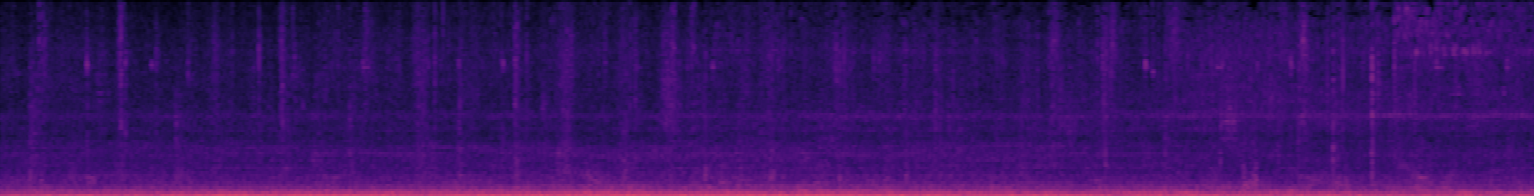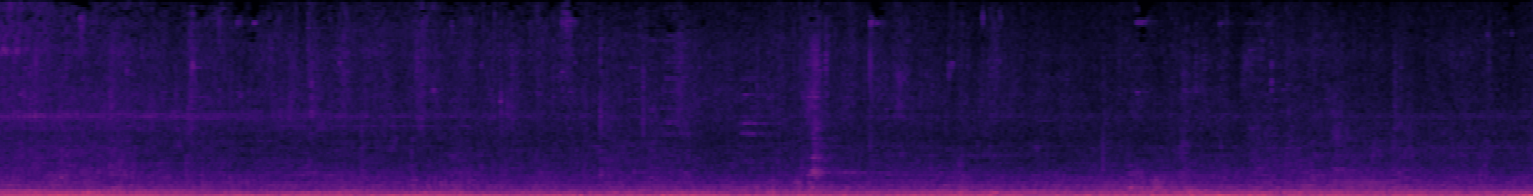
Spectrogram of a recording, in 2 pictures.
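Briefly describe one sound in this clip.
A low steady rumble of city street noise fills the air.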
